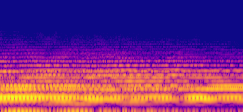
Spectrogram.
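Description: Korg Minilogue polyphonic analog synthesizer holding a chord of several notes: a steady, horn-like sustained tone with a slight wavering.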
